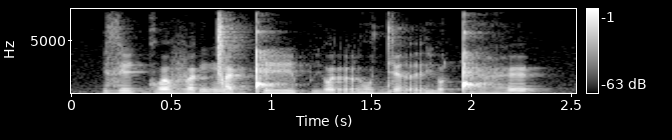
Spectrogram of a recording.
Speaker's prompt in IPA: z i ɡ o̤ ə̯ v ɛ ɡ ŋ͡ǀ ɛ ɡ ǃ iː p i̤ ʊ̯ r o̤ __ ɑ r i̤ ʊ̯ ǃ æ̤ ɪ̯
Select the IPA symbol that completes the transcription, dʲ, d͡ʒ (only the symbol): dʲ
